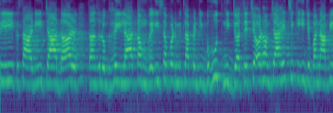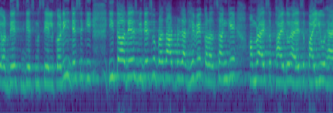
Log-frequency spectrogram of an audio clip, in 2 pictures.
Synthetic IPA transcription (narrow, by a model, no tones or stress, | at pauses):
silksaɽit͡ʃad̪əɾt̪əənslok̚ɡʱəjlat̪əmɡəlisəb̚pəɽmit̪ʰlapẽɳʈibəɦut̪nik̚d͡ʒət̪ɛt͡ʃʰɛɔːɾɦəmt͡ʃaɦɛt͡ʃʰikiːd͡ʒebənabiɔɾd̪esbid̪esmeselkəɾid͡ʒɛseki | it̪əd̪esbid̪esmepɾəsaɾpɾət͡ʃaɾɦebekəɾəlsə̃ŋɡe | həmɾaesəpʰajd̪oɦɛesəpʰajjoɦɛ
